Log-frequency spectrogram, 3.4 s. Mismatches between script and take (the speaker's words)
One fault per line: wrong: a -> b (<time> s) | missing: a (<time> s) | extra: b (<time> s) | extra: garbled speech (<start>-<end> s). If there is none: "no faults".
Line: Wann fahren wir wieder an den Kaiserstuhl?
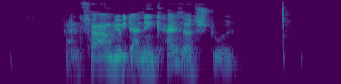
no faults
